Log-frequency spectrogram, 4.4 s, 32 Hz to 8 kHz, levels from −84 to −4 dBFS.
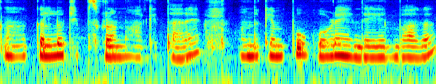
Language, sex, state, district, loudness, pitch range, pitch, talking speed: Kannada, female, Karnataka, Bellary, -18 LUFS, 190-210 Hz, 200 Hz, 135 wpm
